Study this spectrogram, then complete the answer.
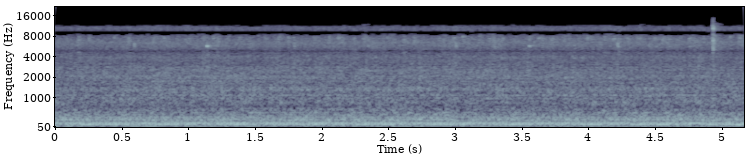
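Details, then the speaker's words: LeBlond Regal 13" x 30" engine lathe headstock running in low range at 45 RPM during a machining demo: even low rumble and gear whir at slow spindle speed, no ticking or knocking; normal gear mesh noise. "we're going to show the Machining operation in low medium and high range so you can hear the headstock uh currently it is in low range this is at 45 RPM"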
